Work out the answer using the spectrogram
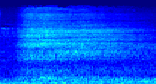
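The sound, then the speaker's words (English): A slow, deep breath in during a guided relaxation, heard as a faint, airy hiss that swells and holds for nearly two seconds, alone without speech. “Let's take a nice deep breath in.”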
